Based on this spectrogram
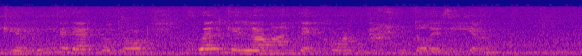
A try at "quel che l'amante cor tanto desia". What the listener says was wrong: Desia. There's no R in there. There's no R.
